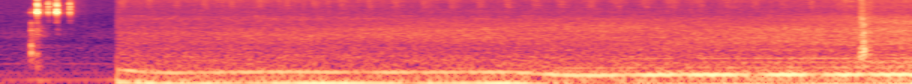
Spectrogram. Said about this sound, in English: And that's a car.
